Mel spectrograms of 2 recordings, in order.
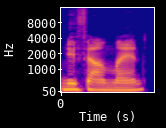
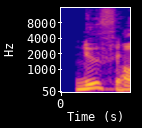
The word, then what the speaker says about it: Newfoundland: It is, I mean, you'd think, being an English speaker, it would be pronounced Newfoundland, right? But I know a bunch of people from that place, and they all get really angry if you say it that way.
